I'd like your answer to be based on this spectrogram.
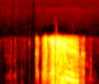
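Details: A short inhale followed by a single loud, explosive sneeze.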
